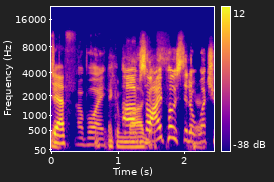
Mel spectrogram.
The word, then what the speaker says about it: Kancamagus: New Hampshire native relatives corrected me and said Kancamagus. So I remembered that because I prefer to pronounce things correctly if possible.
